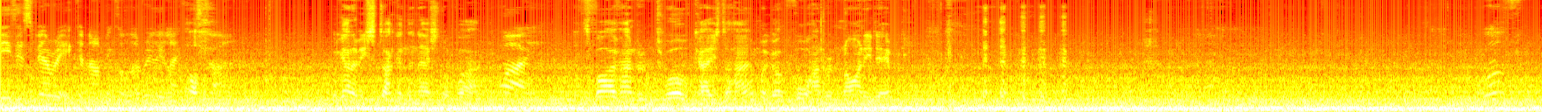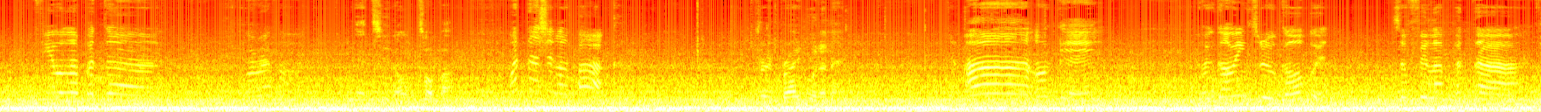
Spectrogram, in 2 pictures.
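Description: Steady low road and engine rumble inside the cabin of a moving Volkswagen Golf TSI, with snatches of conversation over it.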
